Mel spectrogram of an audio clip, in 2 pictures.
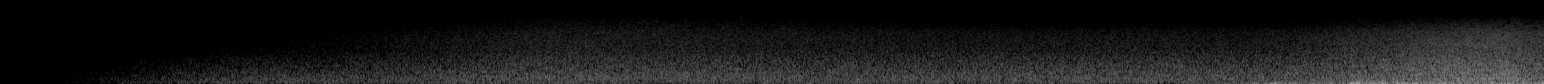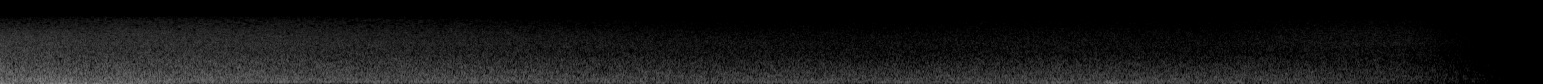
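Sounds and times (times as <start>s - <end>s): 
wind in pine trees: 0.6s - 30.6s.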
